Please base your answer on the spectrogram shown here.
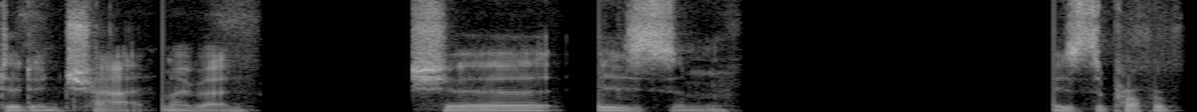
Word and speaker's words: Nietzscheism: Nietzscheism is the proper pronunciation.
